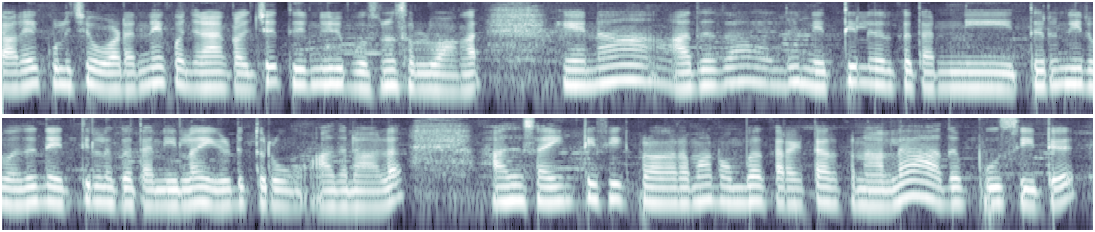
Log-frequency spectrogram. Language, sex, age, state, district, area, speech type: Tamil, female, 18-30, Tamil Nadu, Perambalur, urban, spontaneous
